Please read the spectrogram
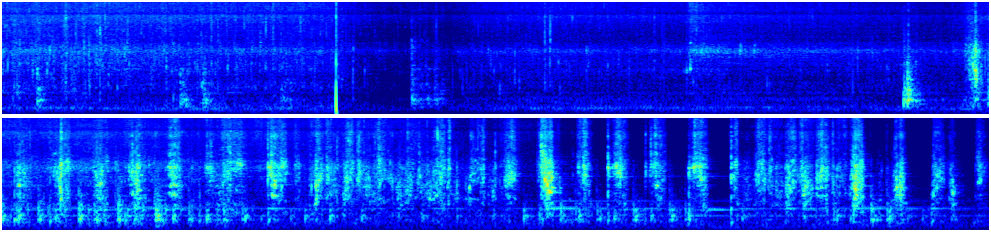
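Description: Eggs sizzling in hot oil and spice paste in a steel wok, with a single sharp tap a few seconds in. From about halfway, a metal spatula scrapes rapidly and repeatedly against the wok as the eggs are scrambled.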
